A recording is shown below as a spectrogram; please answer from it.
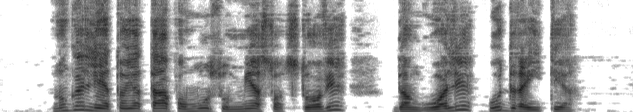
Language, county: Lithuanian, Kaunas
